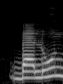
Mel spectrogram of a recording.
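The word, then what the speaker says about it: balloon: यहाँ पर बैलून भी पढ़ते हैं, बैलून, बलून करके भी और बैलून दोनों ही प्रोनाउंसिएशन होता है इसका।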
